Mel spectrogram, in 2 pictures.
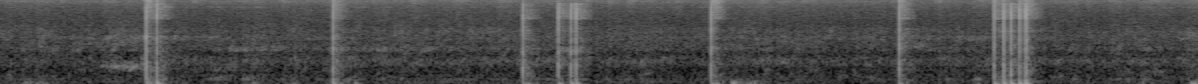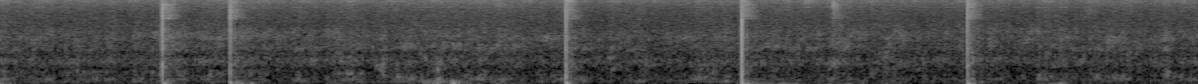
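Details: A quiet room carries scattered sharp clicks and soft knocks, with no animal voice.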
